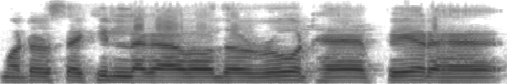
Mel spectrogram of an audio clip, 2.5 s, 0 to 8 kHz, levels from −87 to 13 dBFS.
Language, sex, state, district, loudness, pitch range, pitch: Hindi, male, Bihar, Purnia, -12 LUFS, 135-145 Hz, 140 Hz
